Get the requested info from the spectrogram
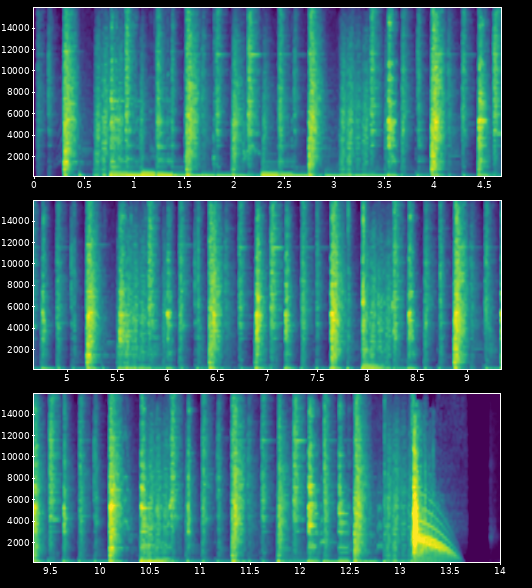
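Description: Electric bass played slap-style in a funk groove, with thumb slaps and finger pops giving sharp percussive attacks over low octave notes, against a drum track. Near the end the bass dives down in pitch and cuts off.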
